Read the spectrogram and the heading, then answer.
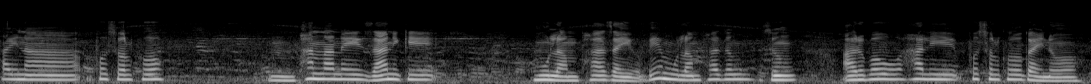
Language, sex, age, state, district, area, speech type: Bodo, female, 30-45, Assam, Udalguri, urban, spontaneous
